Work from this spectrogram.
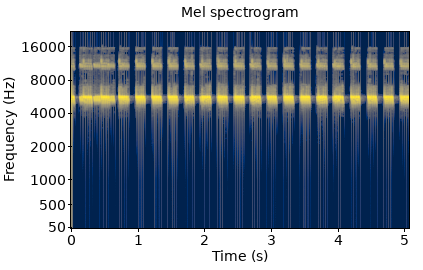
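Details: Two crickets chirping: high, shrill pulses repeated about four times per second in a steady rhythm, each chirp a short scraping burst with a faint higher overtone, over a silent background.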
